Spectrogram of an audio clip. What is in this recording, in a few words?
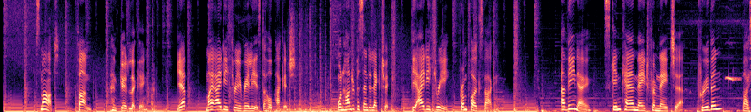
Commercial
